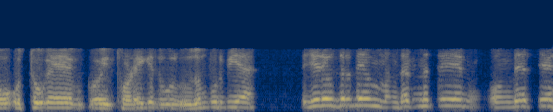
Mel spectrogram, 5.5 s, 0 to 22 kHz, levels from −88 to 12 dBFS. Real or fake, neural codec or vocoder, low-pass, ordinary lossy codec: fake; vocoder, 24 kHz, 100 mel bands, Vocos; 3.6 kHz; none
